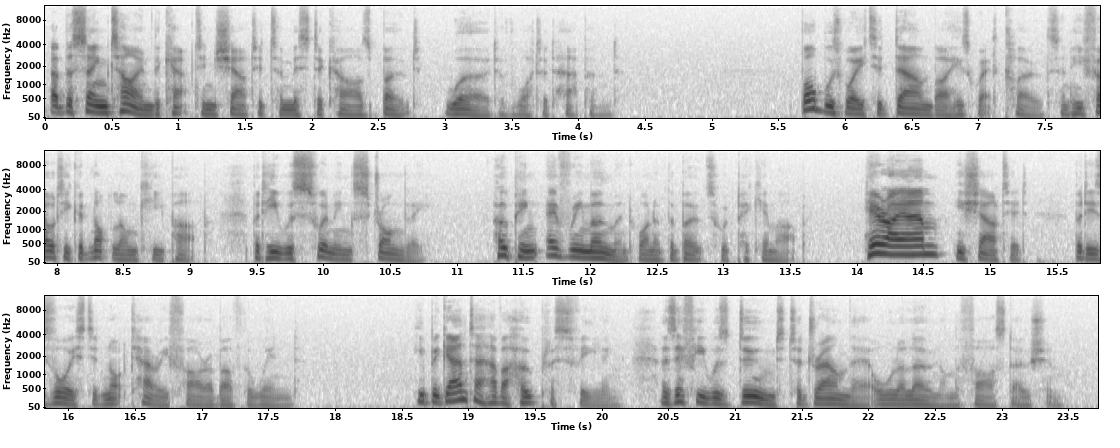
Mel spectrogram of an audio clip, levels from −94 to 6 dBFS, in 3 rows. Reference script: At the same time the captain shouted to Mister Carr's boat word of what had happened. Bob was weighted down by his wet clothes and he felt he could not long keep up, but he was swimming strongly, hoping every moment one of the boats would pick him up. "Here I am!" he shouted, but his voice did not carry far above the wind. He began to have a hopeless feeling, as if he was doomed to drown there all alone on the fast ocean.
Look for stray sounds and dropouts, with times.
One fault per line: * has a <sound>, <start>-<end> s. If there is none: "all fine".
all fine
